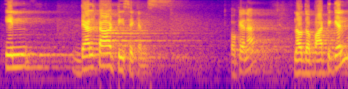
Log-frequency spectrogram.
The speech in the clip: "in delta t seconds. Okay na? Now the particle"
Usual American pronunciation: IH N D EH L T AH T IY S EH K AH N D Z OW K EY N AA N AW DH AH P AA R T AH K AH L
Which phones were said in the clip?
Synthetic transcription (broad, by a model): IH N D EH L T AH T IY S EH K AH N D S OW K EY N AA N AW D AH P AA R T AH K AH L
